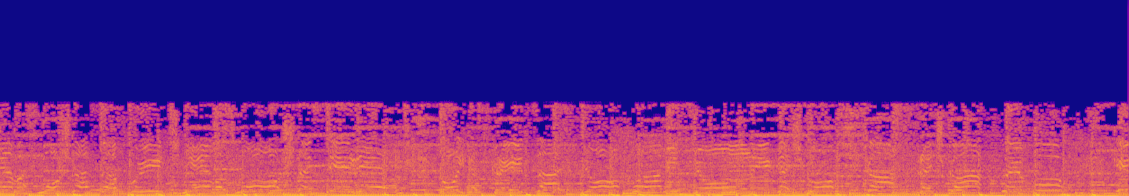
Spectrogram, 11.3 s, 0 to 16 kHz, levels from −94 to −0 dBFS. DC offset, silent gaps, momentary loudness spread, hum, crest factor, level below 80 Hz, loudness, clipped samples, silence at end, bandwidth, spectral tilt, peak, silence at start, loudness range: under 0.1%; none; 2 LU; none; 12 dB; -22 dBFS; -19 LUFS; under 0.1%; 0 s; 8 kHz; -4.5 dB/octave; -6 dBFS; 0 s; 1 LU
